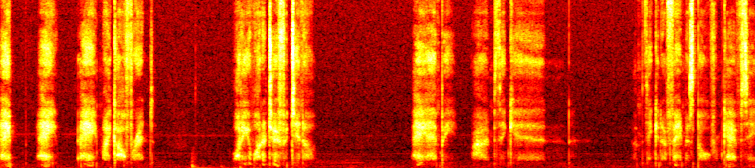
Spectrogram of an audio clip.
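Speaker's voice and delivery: very soft, hushed ASMR-style whisper. Acting out a sensual moment with a girlfriend for a joke: mock ASMR whisper. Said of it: "This is a perfect A S M R moment".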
